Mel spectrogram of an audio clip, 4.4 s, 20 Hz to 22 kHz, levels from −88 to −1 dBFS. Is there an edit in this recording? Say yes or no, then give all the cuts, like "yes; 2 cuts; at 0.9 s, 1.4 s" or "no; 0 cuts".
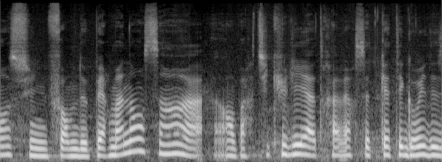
no; 0 cuts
